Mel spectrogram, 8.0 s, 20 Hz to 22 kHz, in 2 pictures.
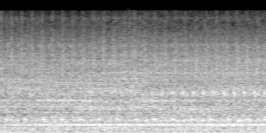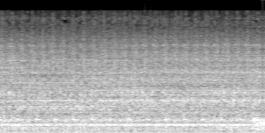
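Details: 2013 Chrysler 300 3.6L V6 at idle before repair: light, quick lifter-like valve train ticking that keeps pace with the engine, louder on the driver side.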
